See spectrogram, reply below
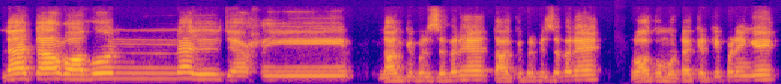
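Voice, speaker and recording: A man teaching Quran recitation in an online class, explaining each letter rule plainly and then chanting each word slowly and drawn out. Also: a little high, a little hiss or hum. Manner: polite, asks students to mute. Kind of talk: online Quran tajweed lesson.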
